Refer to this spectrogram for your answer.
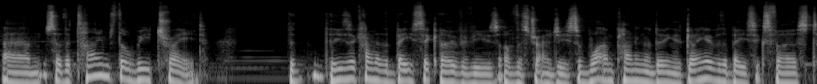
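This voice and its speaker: Over music in the background, a man with a British accent talks at a fairly quick pace, with ordinary pitch variation and very even loudness. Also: medium pitch for a man. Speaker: forex trading educator. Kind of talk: tutorial.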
